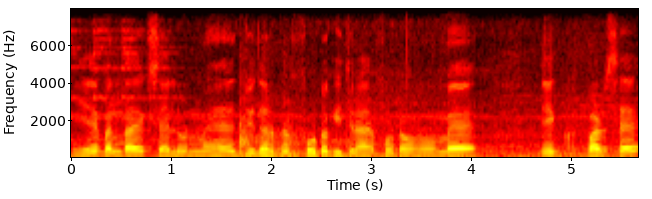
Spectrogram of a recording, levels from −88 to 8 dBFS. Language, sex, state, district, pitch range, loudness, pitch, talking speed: Hindi, male, Jharkhand, Sahebganj, 155-185 Hz, -22 LUFS, 175 Hz, 170 wpm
